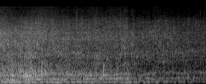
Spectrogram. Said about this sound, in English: Once the water is at a boil, you start to see salt bloomed up at the top, and you see the crystals opening and spreading on the surface of the water and then falling down.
